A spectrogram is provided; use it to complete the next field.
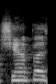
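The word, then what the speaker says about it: Ciampa: i could call him tommy i used to spell it champa c-h-a-m-p-i-a just to make it easier for myself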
